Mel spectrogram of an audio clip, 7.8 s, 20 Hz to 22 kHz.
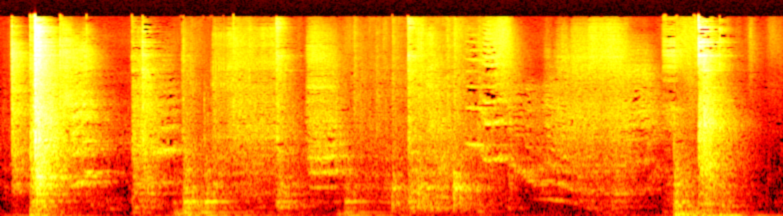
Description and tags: WOOD DOOR 3
slam, door, shut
